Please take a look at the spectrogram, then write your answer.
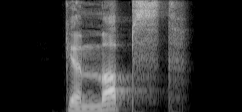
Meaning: past participle of mopsen
- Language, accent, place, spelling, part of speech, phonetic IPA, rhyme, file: German, Germany, Berlin, gemopst, verb, [ɡəˈmɔpst], -ɔpst, De-gemopst.ogg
